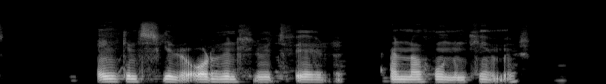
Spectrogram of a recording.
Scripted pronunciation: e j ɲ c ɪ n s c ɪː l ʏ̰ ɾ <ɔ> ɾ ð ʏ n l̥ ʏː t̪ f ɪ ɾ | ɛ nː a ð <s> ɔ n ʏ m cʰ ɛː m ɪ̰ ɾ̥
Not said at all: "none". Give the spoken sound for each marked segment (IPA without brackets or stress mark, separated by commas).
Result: ɔ, h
